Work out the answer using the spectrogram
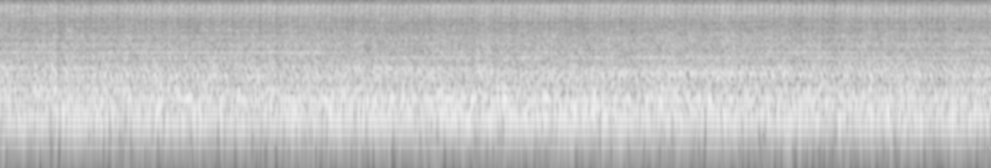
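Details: Compressor on initial startup with all storage empty, so gauges climb slowly, filling storage: smooth, even hum with steady tones, no knocks or surging. Normal running.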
